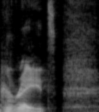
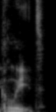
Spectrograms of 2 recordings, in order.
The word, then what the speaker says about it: GLEAT: glee thing or we're going to call it great what are we doing here i i want to make sure that we are it's spelled glee i think you're supposed to call it great but i think and i just want to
